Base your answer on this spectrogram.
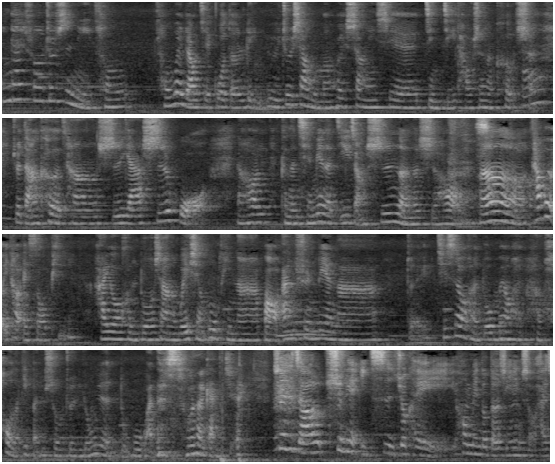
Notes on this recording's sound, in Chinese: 本集因場地錄音關係，技術不夠成熟，些許回音或雜音， 已利用一些背景音樂遮掉請各位見諒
